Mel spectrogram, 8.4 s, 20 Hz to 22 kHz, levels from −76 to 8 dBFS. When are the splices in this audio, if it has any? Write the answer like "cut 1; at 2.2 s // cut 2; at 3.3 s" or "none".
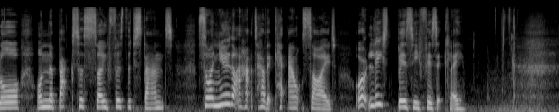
cut 1; at 1.3 s // cut 2; at 2.0 s // cut 3; at 2.9 s // cut 4; at 4.0 s // cut 5; at 4.3 s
